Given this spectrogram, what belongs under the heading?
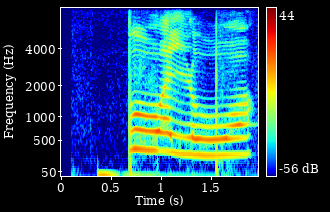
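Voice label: "pineapple", Mandarin Chinese, female; bo1luo2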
